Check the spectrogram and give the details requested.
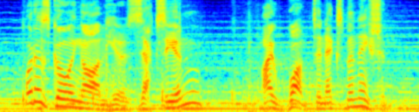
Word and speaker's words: Zexion: is going on here zexion I want an explanation I always called him sexy on to your song probably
